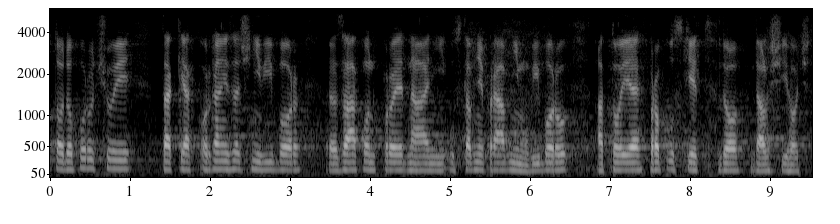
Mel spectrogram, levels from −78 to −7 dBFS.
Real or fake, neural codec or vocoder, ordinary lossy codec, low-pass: real; none; AAC, 24 kbps; 5.4 kHz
